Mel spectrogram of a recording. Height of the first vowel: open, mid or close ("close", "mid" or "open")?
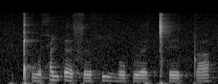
close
